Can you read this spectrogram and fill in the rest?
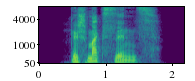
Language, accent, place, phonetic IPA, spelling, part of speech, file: German, Germany, Berlin, [ɡəˈʃmaksˌzɪns], Geschmackssinns, noun, De-Geschmackssinns.ogg
- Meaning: genitive singular of Geschmackssinn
